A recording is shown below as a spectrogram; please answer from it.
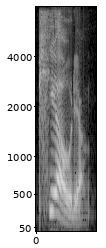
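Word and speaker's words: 漂亮: 피아오량. 피아오는 사성으로 여기에서는 발음이 돼야 되죠. 량은 경성 처리해야 합니다.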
